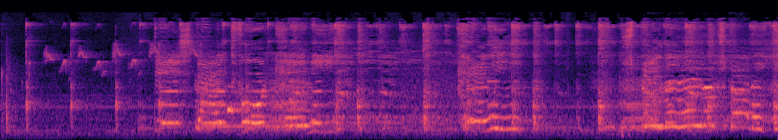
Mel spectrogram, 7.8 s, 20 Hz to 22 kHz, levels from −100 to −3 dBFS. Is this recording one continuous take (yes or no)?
yes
